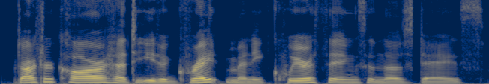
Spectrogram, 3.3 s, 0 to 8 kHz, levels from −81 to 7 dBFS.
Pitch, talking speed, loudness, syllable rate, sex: 165 Hz, 240 wpm, -19 LUFS, 4.9 syllables/s, female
